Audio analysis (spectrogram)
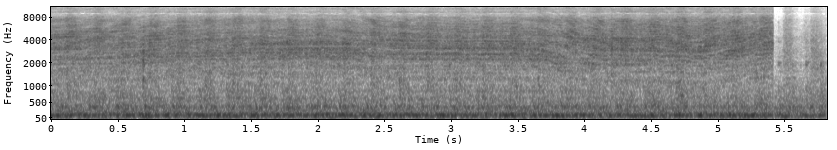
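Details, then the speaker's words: Diesel-fired Steam Jenny 200 Plus steam cleaner after repair, running with soap drip feed: even low burner rumble with soft steady steam hiss, no sputter, consistent burn, no smoke, hot water flowing; normal operation. "you can hear the a little bit of hissing for the steam"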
